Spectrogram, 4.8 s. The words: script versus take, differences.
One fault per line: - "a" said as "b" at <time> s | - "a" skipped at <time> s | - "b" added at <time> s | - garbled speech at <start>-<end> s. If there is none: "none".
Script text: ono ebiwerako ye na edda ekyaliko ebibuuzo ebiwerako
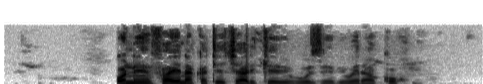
- "ebiwerako" said as "enfa" at 1.4 s
- "edda" said as "kati" at 2.0 s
